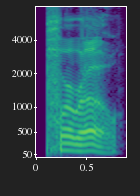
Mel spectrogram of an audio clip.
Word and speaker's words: Poirot: I would say it's Poirot, like Perot, like Ross Perot, but Poirot. – That's close to how some of the people in the movie said it. – Yeah, because you wouldn't pronounce the T. – Yeah. – It's P-O-I-R-O-T.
